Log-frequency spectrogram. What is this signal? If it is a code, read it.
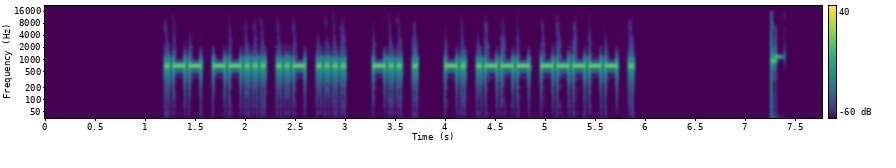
Morse code, heard as a keyed tone, about 30 wpm, 700 Hz. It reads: W7UH DE NJ0E
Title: USA Callsign DE Callsign - 4 Characters - 30wpm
